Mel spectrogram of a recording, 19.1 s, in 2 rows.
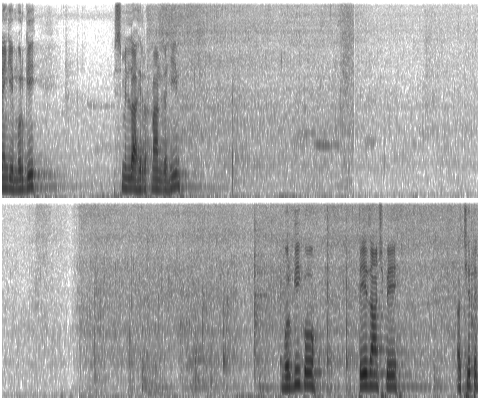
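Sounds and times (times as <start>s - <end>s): chicken sizzling in oil: 3.1s - 7.2s, 7.8s - 19.0s.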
